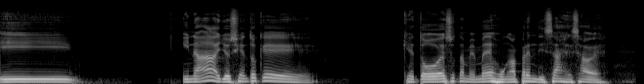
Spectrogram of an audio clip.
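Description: In a very clean recording with a silent background, a dark, mellow voice with a Venezuelan accent moves at a fairly slow pace, with fairly even intonation and long, frequent pauses. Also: man, medium pitch for a man. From Venezuela, Carabobo. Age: 20s. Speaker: rapper and songwriter. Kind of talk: casual interview. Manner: relaxed, chill.

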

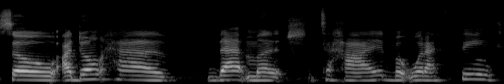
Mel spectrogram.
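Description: A woman's very slow delivery with fairly even intonation. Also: medium pitch for a woman, very clean recording, silent background. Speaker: guest on corporate work panel. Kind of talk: casual conversational podcast chat.

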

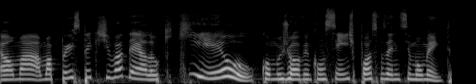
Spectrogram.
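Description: At a moderate pace, a woman speaks at a high pitch in a dry, close sound with no echo. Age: 20s. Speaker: podcast co-host. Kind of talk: casual chat.

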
